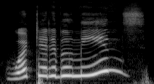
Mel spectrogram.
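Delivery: teacher modelling the question loud; model question for repeating. Shown as a demonstration. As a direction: call it out so they repeat it. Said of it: "please repeat after the teacher".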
